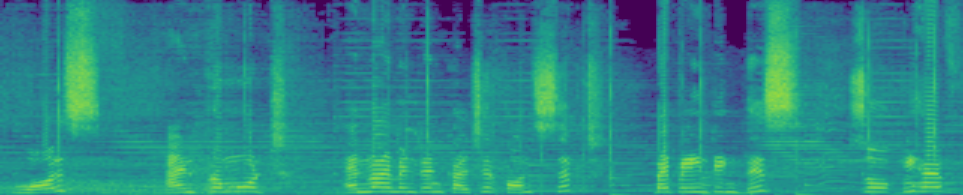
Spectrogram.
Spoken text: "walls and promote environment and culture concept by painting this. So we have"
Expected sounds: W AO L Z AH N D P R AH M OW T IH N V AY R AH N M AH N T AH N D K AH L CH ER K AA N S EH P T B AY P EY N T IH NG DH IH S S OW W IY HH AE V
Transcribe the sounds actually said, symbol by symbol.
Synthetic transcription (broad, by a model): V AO L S AH N D P R AH M OW T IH N V AY AH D M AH N T AH N D K AH L CH ER K AA N S EH P T B AY P EY N T IH NG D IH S S OW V IY HH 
